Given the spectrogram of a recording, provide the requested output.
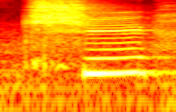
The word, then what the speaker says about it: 彳: So this radical is actually pronounced as 吃, but a lot of people will refer to it as the side with the two 人 s.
